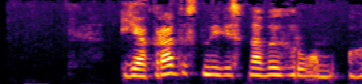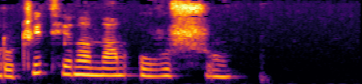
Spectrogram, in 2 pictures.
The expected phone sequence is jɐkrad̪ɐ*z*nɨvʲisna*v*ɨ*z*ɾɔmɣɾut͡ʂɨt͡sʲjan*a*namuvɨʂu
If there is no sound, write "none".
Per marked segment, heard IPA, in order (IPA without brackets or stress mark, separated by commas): s, v, ɣ, a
